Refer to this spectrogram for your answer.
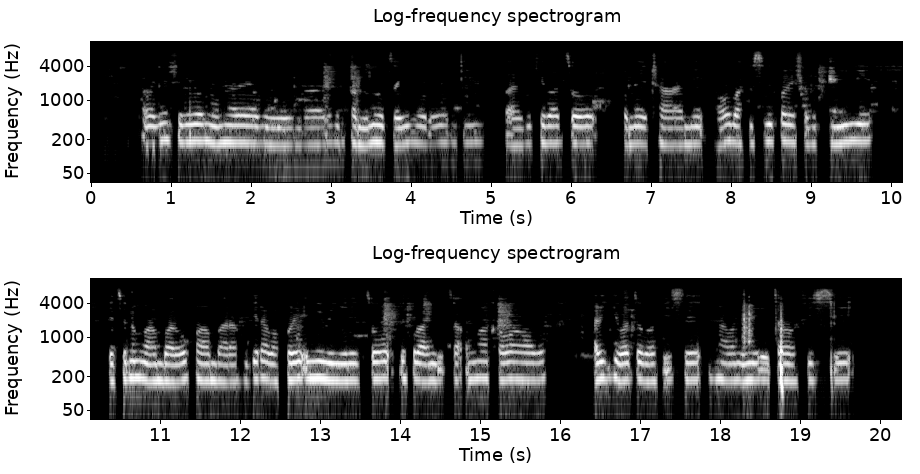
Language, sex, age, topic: Rundi, female, 25-35, education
